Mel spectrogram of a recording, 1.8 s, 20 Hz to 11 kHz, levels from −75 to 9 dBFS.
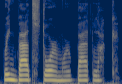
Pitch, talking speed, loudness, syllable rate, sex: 185 Hz, 195 wpm, -19 LUFS, 3.5 syllables/s, female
